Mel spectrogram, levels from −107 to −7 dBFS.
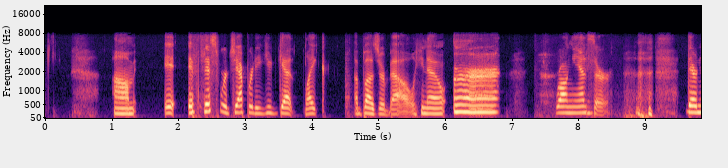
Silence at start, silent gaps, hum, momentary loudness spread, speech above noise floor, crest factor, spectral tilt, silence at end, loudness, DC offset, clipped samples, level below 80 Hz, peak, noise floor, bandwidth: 1.05 s; none; none; 17 LU; 39 dB; 16 dB; -6 dB/octave; 0 s; -19 LUFS; under 0.1%; under 0.1%; -56 dBFS; -4 dBFS; -58 dBFS; 8 kHz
